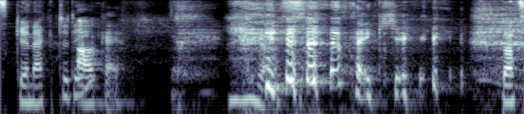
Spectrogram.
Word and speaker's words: Schenectady: But I also believe it's pronounced Schenectady.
